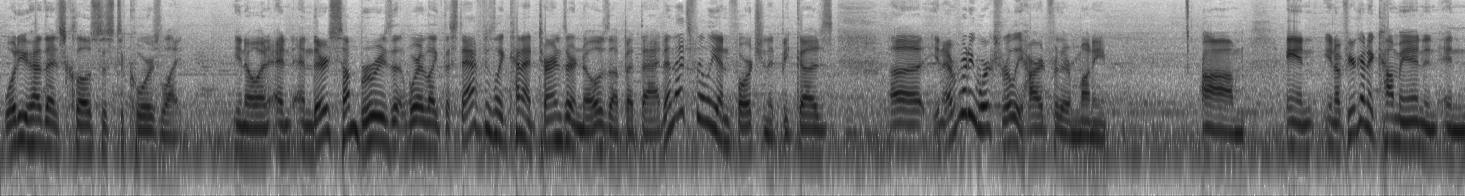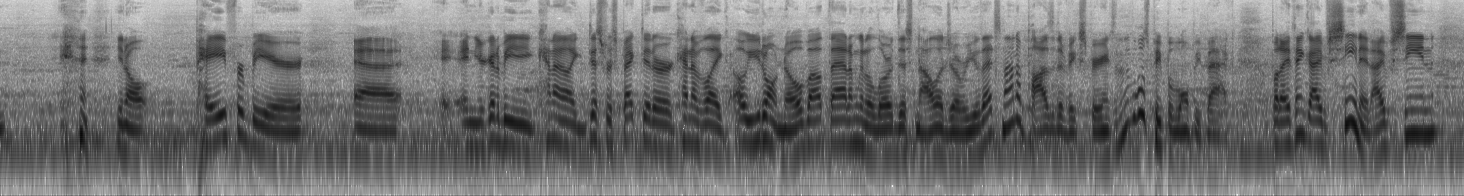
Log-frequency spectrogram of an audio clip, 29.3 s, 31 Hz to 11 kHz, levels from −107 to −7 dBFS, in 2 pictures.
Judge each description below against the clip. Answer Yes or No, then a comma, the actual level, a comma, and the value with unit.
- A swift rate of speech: Yes, fast, 220 wpm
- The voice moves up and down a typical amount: No, wide, 6.7 semitones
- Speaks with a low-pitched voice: No, medium, 145 Hz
